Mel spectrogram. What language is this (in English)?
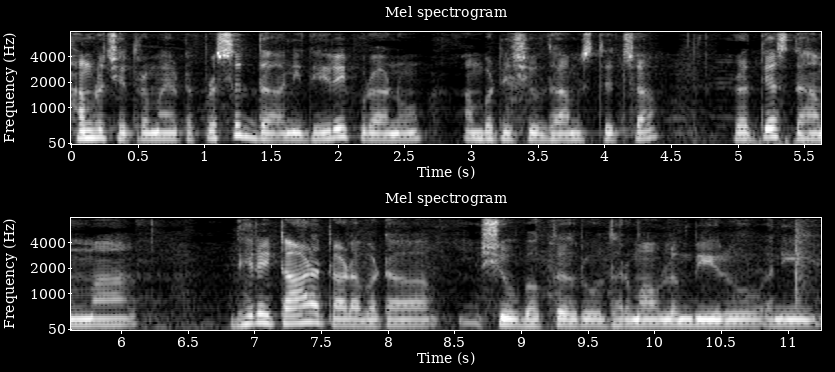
Nepali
